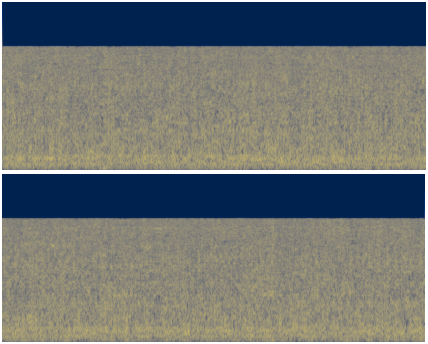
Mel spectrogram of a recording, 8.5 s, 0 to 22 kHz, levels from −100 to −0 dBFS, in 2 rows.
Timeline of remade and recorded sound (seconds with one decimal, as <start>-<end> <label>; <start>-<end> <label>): 0.0-8.5 remade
